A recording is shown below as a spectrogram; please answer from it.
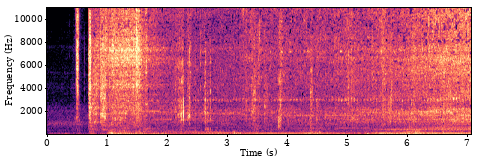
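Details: Fiat 500 Cat S, listed as engine noisy, with likely the original battery: engine catches quickly and settles into a steady, even idle with a low hum; no knock or tick stands out.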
